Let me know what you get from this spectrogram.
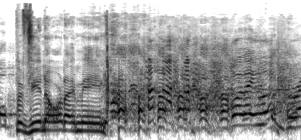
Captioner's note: laughing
